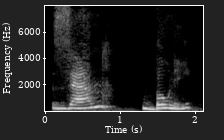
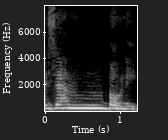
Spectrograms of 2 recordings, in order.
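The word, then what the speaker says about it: Zanboni: And so you would have to change the n which is pronounced with the tongue, you would change the n to an m.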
